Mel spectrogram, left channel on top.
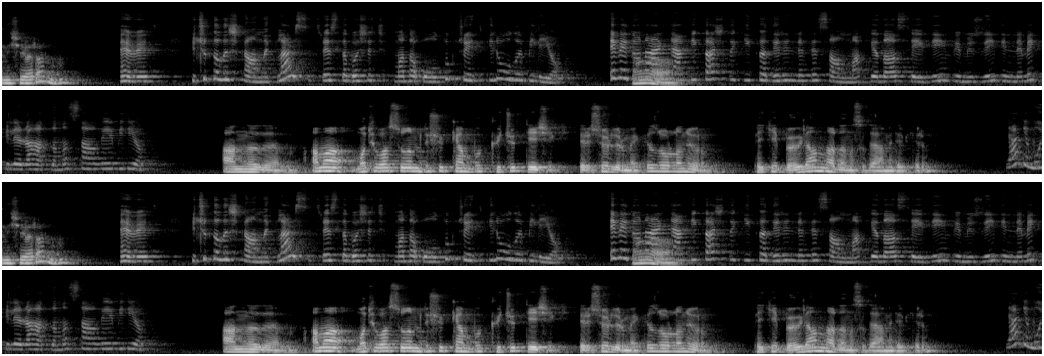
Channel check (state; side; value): identical; both; correlation 1.00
